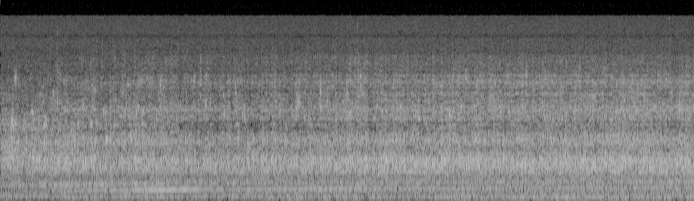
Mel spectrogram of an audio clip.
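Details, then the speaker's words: LG window air conditioner running in fan mode after startup; even low fan drone with faint tone and soft watery swishing of leftover water, owner thinks in the condenser; normal fan running with water slosh. "i don't know why there's some remaining water you could listen i think the water is into the condenser or i don't know what though"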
